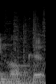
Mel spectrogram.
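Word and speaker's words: 木: it straight the kji for tree can be pronounced as Keith that's just one way to pronounce it let's see if it works it can also be moku take this what do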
